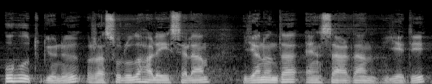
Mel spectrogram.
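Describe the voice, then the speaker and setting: Low male narrator, measured and solemn, reading religious history, long reverb and soft music behind. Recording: reverberant with faint background music.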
